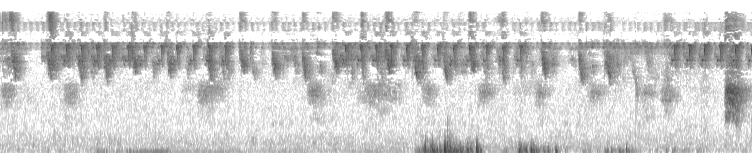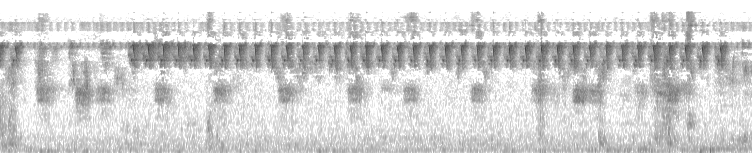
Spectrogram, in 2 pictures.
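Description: Small birds chirping in a dense morning chorus: rapid high chirps repeating about three or four times a second, with lower calls mixed in. A brief low rumble comes about eight to eleven seconds in.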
